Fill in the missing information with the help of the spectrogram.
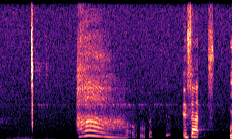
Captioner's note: Kennedy tsks, and over-dramatically sighs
